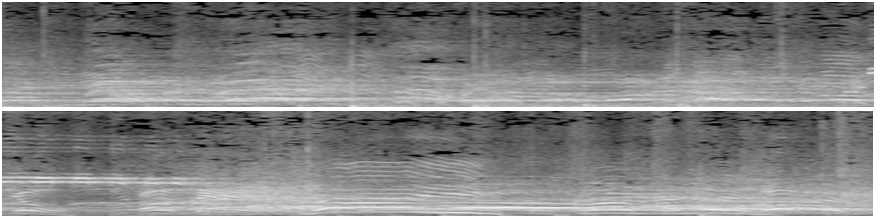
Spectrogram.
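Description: Basketball game in a gym: a ball bouncing on the court amid players' and spectators' shouting voices, with short high squeaks around the middle.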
